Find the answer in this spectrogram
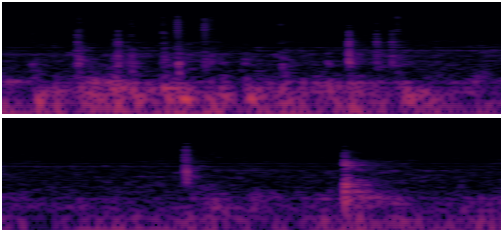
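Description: Typing on a computer keyboard: a quick run of keystrokes in the first two and a half seconds, then two single taps later on.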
